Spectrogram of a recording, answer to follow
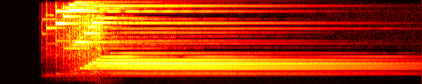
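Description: A single bright chime sound effect with a brief shimmer at the start, ringing on and fading away over about two seconds, as a title card pops up.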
